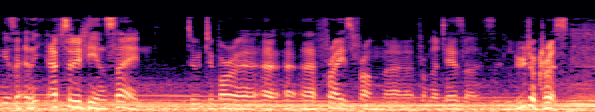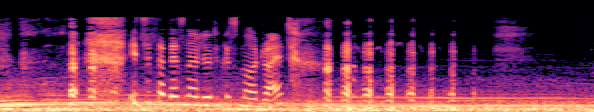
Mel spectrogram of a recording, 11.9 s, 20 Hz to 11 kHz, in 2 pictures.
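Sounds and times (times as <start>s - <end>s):
laughter: 0.0s - 0.8s, 6.1s - 7.5s, 8.8s - 10.9s
speech: 0.0s - 11.2s
concrete truck heavy diesel engine droning as it drives past: 0.0s - 11.8s.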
